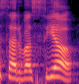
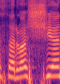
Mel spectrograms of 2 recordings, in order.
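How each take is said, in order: First: सर्वस्य with a clean s, sarvasya, slowly; correct s sound. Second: सर्वस्य said with sh, sarvashya; wrong sh sound. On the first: Teacher showing students the correct sarvasya, slowly. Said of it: "तो इसको ऐसे ही पढ़ा, पढ़ना है". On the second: Teacher showing students the wrong sarvashya pronunciation. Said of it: "स संतों वाला है". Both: Shown as a demonstration.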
